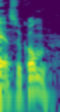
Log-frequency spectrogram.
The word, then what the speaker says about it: Desucon: Eh, er det, kan du, er det uttales sånn? Hvordan ville du sagt det? De sier jo stort sett Dess. Det er jo veldig sjelden Du kan av og til høre UN, men det er jo stort sett DES i Japan. – Descon. Men, men hva er rett uttale da for i Norge? Vi kaller det Desukon, sånn eh, ja.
